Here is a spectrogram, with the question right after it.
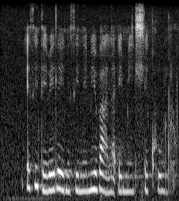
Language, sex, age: South Ndebele, female, 29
